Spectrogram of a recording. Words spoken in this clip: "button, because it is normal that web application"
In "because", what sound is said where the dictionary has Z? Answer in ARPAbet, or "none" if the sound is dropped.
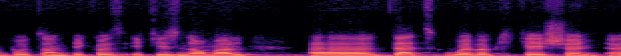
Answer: Z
